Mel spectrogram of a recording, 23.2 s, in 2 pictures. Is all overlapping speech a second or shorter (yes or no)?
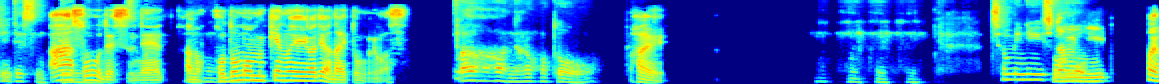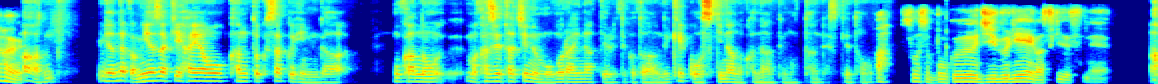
no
